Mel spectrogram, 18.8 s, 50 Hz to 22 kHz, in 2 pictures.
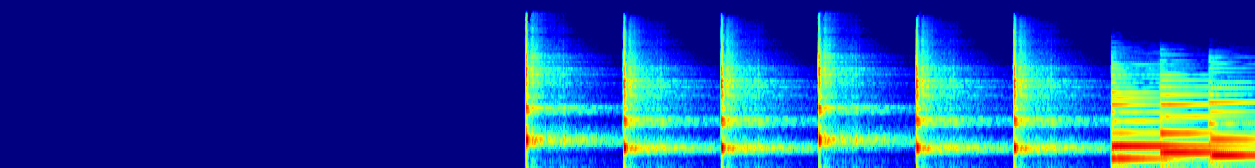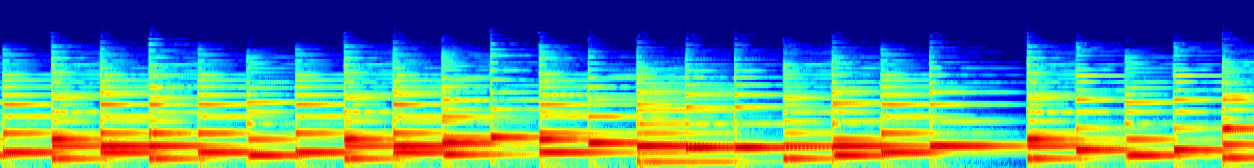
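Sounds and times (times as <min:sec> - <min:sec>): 
piano minuet: 0:07.6 - 0:18.8.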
